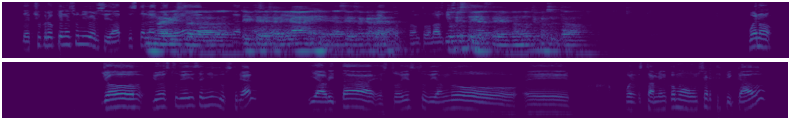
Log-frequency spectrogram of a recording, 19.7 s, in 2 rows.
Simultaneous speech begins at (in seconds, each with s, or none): 1.9 s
